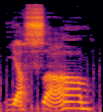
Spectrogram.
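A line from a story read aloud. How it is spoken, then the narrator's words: Groaning. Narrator (Russian): простонал пассионарио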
